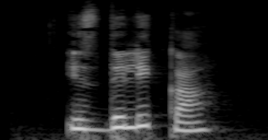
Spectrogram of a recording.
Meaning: 1. from afar 2. afar off
- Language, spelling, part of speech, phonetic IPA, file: Russian, издалека, adverb, [ɪzdəlʲɪˈka], Ru-издалека.ogg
